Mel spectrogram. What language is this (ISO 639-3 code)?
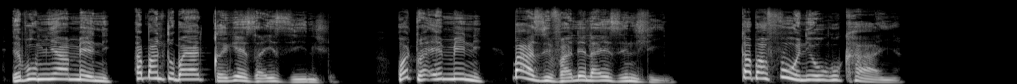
nde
